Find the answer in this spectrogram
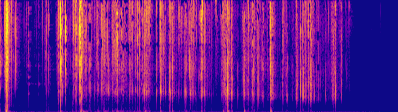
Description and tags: chips - crunch - with plate rattle
Crushing chips in my hand, with the minor sound of chip pieces falling onto a ceramic plate.
crunch, crunched, plate, mash, chips, crushed, chip, rattle, junkfood, mush, crush, crunchy, crunching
